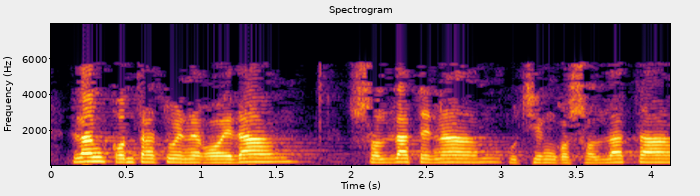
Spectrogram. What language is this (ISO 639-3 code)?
eus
